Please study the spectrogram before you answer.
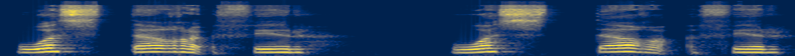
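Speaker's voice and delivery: Wastaghfir drawn out, stopping on the r; slow pause form. Shown as a demonstration. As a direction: recite Wastaghfir very slowly. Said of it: "we will not read the ha".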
